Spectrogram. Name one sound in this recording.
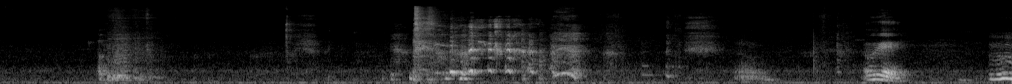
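A woman laughs softly, close by.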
